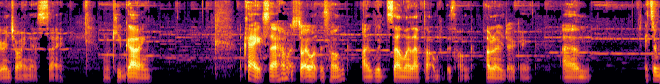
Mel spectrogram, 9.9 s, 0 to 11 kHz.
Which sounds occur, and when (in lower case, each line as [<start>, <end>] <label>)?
[0.00, 0.96] male speech
[0.00, 9.90] music
[0.00, 9.90] video game sound
[1.22, 1.43] breathing
[1.53, 2.30] male speech
[3.15, 3.51] breathing
[3.60, 5.22] male speech
[5.40, 5.66] male speech
[5.79, 7.07] male speech
[7.28, 8.02] male speech
[8.40, 8.87] male speech
[9.51, 9.61] clicking
[9.66, 9.90] male speech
